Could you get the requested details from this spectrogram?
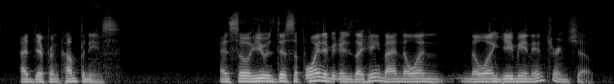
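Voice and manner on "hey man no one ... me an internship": ordinary talk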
